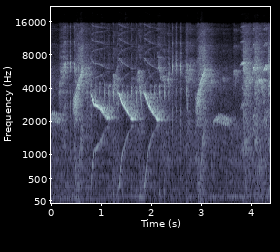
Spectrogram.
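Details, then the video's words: Lure song of the kapas tembak for training birds: three bright descending whistles in a row, then busy high chirping and trilled phrases with short even whistled notes. "Pancingan Kapas tembak"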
